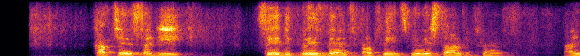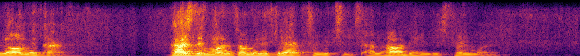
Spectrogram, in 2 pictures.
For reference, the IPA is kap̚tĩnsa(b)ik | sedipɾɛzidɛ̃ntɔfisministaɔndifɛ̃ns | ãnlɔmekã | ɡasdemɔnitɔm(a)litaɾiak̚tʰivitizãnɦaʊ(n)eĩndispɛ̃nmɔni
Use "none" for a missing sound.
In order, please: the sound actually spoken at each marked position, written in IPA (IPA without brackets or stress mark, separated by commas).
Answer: d, i, d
